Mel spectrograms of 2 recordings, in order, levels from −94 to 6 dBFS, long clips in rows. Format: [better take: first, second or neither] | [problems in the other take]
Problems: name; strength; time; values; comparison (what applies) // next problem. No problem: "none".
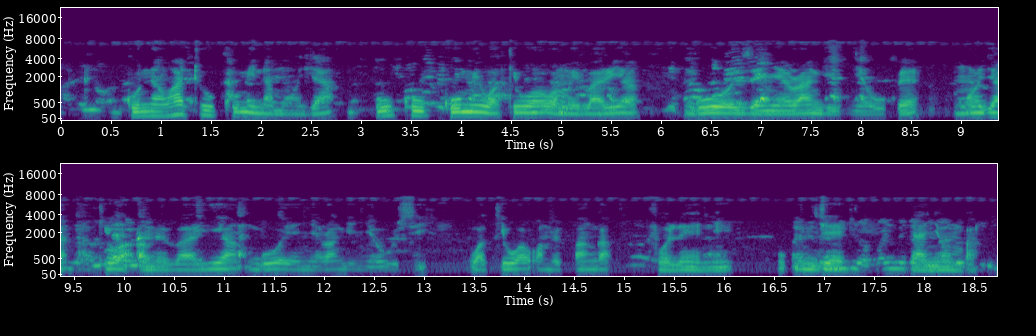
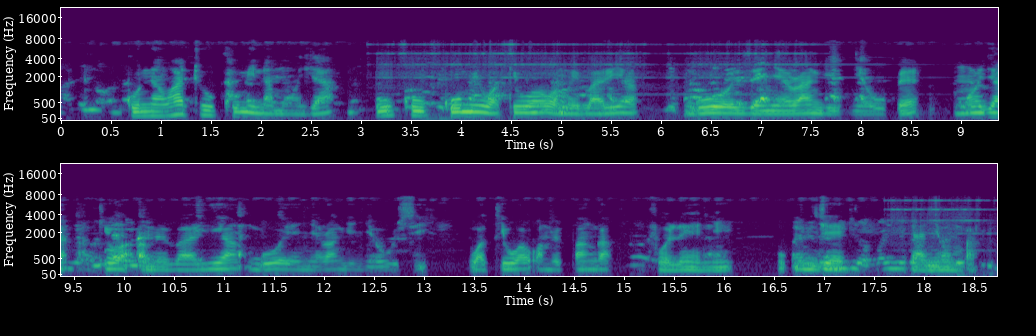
first | noise reduction (neural mask model RNNoise)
